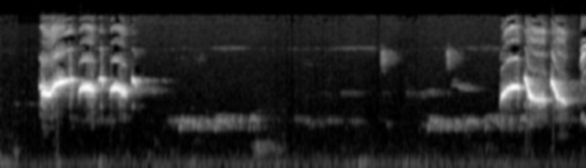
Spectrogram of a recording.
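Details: Orange-sided thrush delivering relaxed, limpid 'ngeplong' song: a phrase of several loud whistled notes, quiet low chattering in the gap, then another bright descending whistled phrase.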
